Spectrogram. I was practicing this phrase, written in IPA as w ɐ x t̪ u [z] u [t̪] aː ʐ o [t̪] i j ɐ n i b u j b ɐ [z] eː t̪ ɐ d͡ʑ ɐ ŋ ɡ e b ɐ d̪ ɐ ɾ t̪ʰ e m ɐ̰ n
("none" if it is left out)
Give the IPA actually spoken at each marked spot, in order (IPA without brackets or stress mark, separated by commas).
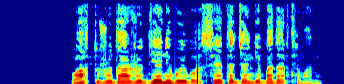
ʐ, d̪, d̪, s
